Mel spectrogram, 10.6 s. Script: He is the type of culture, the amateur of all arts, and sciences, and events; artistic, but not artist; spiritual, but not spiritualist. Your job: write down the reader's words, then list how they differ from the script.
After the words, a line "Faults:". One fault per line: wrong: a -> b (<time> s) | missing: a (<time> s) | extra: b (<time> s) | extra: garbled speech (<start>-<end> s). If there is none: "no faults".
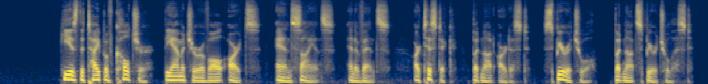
He is the type of culture, the amateur of all arts, and science, and events; artistic, but not artist; spiritual, but not spiritualist.
Faults:
wrong: sciences -> science (4.4 s)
